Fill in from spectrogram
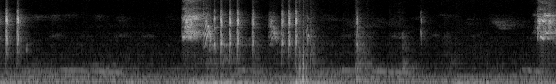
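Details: Grece chirping of wild house sparrows, with wild sparrows answering. Isolated sharp chirps open, then a loud, fast chattering run around the middle, a few scattered notes, and a final burst; a low background hum continues.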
